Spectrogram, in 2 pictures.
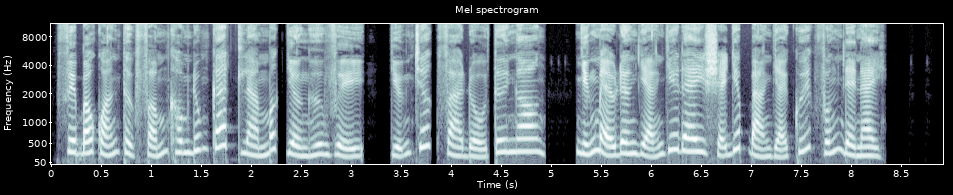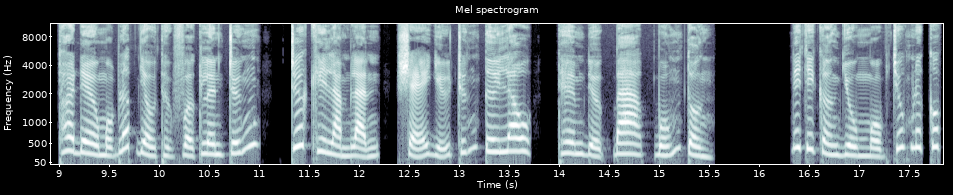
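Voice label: Vietnamese, female; vietnamese voice over talent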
